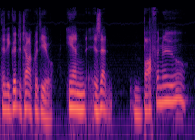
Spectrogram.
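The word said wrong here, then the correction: Bottineau: North Dakota? – It's Botano. Yeah.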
